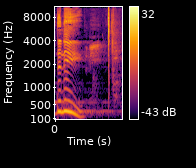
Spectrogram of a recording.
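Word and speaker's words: Denis: But it's spelled S-O-N-I-A-D-E-N-I-S. Most people say Sonia Dennis. So, like, whenever I do a show, I always get, like, an introduction, like, come on your stage, Sonia Dennis.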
